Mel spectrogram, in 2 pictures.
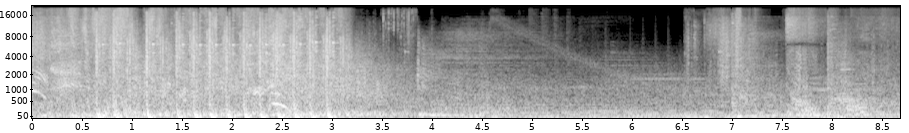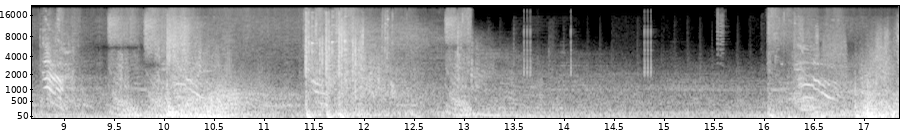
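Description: Gunfire in Mass Effect 2 on Insanity difficulty comes as bursts of rapid automatic fire and heavy shots, with sustained volleys broken by short pauses and a few impacts, and brief game voices over it.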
